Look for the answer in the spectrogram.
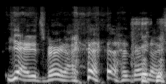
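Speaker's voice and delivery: laughing. Real, not acted. Teasing agreement about girlfriend.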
